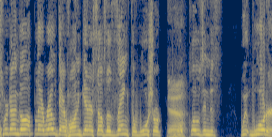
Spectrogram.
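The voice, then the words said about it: Put-on Baltimore accent. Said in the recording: “we also don't have a great accent either. Like, the Baltimore accent, like, we all sound like this.”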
